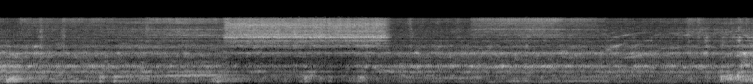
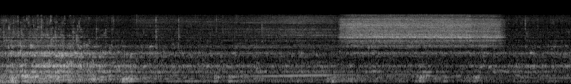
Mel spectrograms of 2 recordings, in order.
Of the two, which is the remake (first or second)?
first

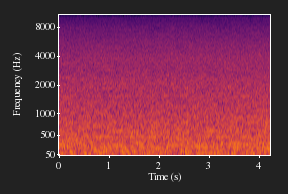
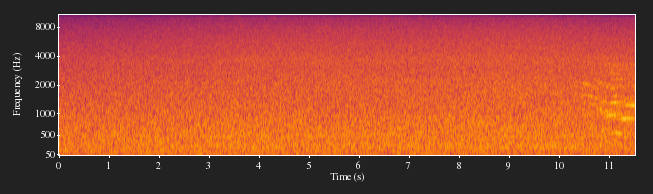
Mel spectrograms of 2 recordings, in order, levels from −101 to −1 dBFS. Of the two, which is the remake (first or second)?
first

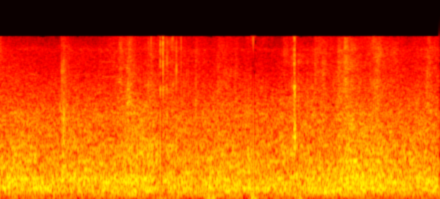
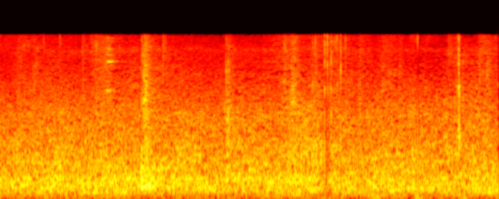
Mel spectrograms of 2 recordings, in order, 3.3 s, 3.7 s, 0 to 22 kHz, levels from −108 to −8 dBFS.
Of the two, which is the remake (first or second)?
second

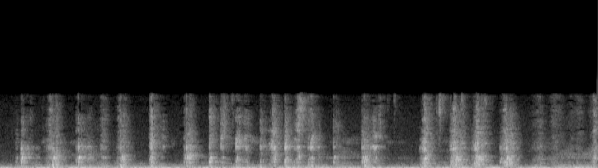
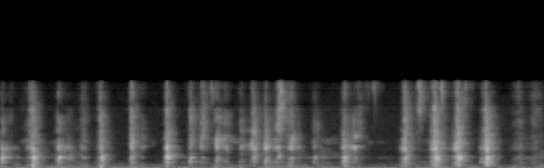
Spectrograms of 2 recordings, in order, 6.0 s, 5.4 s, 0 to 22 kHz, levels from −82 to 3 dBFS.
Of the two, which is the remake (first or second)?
second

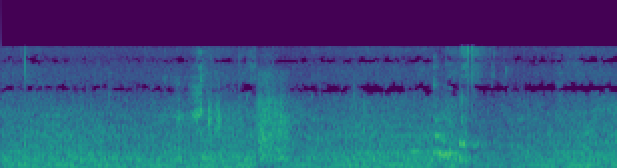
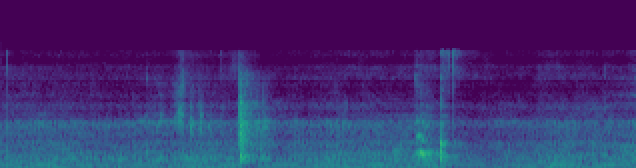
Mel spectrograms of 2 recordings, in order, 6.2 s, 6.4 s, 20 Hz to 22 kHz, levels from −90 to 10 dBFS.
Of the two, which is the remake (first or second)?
second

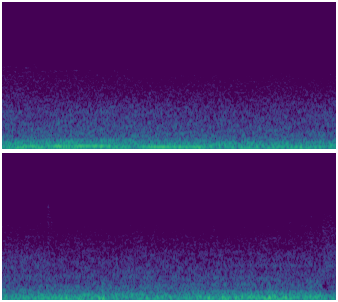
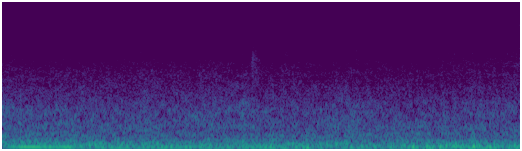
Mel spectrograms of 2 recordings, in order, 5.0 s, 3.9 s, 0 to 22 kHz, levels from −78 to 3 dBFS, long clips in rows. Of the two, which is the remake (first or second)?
second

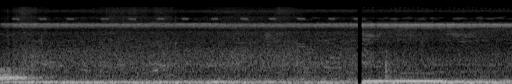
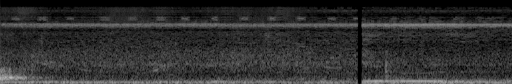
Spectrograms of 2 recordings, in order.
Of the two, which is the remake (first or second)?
second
